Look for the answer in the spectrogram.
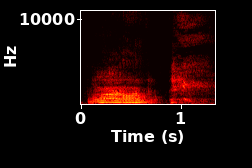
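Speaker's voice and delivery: loud, high imitation Wookiee call; Chewbacca growl. Shown as a demonstration. Co-host proves they can replicate Chewie, Chewbacca growl. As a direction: imitate a Wookiee roar at full volume. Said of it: "I'm sure I can".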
